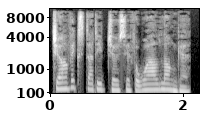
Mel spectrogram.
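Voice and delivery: usual speaking voice

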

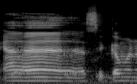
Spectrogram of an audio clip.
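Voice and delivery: low, quiet sarcastic brush-off. Retold or imitated. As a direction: say it dry and sarcastic. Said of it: "es de que".

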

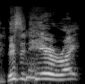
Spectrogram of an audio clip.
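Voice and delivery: put-on teasing Bajan accent; mock Bajan accent. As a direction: call it out in a playful Barbadian lilt. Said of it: "If I could do the accent".

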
